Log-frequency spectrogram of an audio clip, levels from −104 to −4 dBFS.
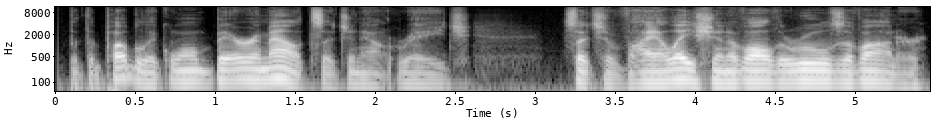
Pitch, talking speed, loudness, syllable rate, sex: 95 Hz, 195 wpm, -18 LUFS, 5.3 syllables/s, male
